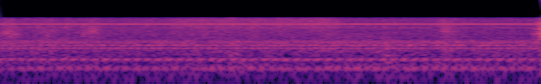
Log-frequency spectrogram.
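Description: Steady background hiss with a low electrical hum and a thin, high steady whine; no distinct event stands out.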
